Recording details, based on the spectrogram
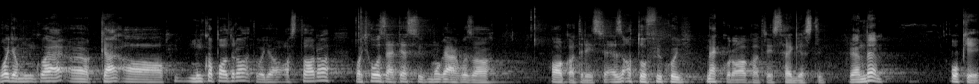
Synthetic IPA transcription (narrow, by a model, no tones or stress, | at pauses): vɒɟɒmuŋkɒkaɒmuŋkɒpɒd̪rɒvɒɟɒɒst̪ɒrrɒvɒcho̞zːaːt̪ɛsːykmɒɡaːɦo̞zɒ | ɒlkɒt̪reːsrɛɛzɒt̪ːolfykho̞ɟmɛkːo̞ɾɒɒlkɒt̪reːst̪hɛɡːɛst̪ykrɛnd̪bɛn | o̞keː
